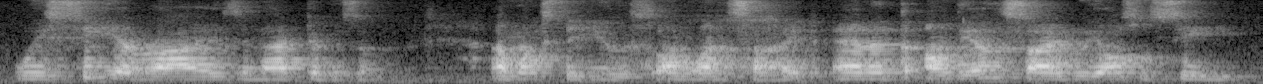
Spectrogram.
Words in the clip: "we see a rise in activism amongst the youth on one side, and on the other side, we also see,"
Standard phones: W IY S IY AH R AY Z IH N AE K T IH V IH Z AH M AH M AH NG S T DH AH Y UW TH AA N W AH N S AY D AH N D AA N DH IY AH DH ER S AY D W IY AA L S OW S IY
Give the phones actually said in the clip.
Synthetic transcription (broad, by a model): W IY S IY AH R AY Z IH N AE K T IH V IH Z AH M AH M AH NG S T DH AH Y UW TH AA N W AH N S AY D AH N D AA N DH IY AH DH ER S AY D W IY AA L S OW S IY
